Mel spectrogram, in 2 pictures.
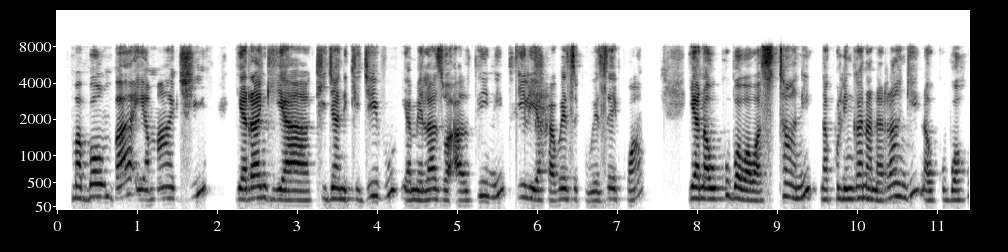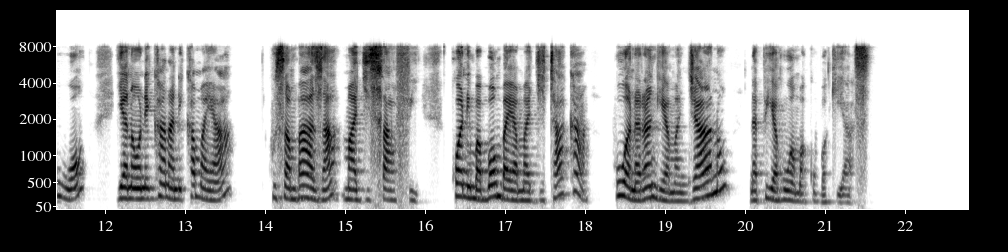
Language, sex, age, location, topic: Swahili, female, 36-49, Nairobi, government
